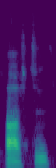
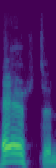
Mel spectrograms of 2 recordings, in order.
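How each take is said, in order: First: The first vowel sounds like 'oh'. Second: The first vowel sounds like 'air'. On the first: It is the local family way of saying the name. "My mother used to say Hostin" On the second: It is the northern way of saying the name. "we said Hairston up there, you see, like Yankees"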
